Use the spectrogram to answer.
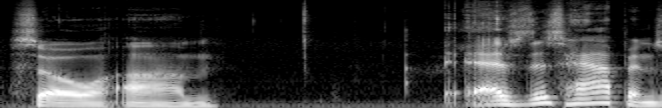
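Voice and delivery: ordinary talk

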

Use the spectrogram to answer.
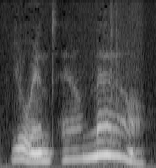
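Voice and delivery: slow, drawn-out and tender, lingering on each word; savoring the line. Shown as a demonstration. Preacher savoring the woman's line to Nelson, slow and tender. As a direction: let every word sink in slowly. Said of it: "the most powerful line in this story".

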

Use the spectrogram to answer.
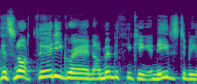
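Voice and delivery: usual speaking voice

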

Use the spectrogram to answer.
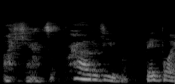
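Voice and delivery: put-on high quick praise for a little boy; proud praise. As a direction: gush over your son. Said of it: "and I'm like".

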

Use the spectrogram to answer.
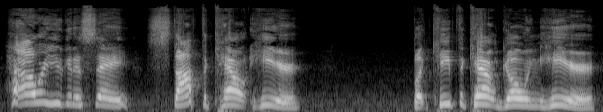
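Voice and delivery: high, loud, drawn-out exasperation; loud, high-pitched disbelief; incredulous mockery. Real, not acted. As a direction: pitch it up and stretch out the absurd demands. Exasperated mockery of contradictory demands.

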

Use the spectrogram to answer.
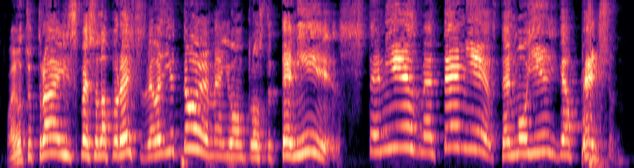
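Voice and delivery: put-on Raul pushing hard in a very high Puerto Rican accent; Puerto Rican friend impression. Raul urging his friend to try special operations, high Puerto Rican accent. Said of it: "butchering your, the imitation".

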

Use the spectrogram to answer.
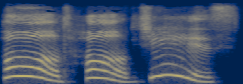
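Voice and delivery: high, loud panicked protest; hammed-up startled yelps; acted alarm. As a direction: plead with a gunman to stop. Orc panics at the gunshot.

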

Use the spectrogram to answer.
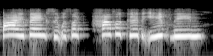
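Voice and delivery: put-on high, sweet little-kid voice; mock polite kid. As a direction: imitate a tiny polite Spider-Man. Imitating polite kid Spider-Man.

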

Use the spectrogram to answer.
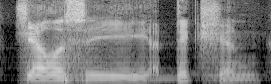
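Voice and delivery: ordinary delivery

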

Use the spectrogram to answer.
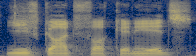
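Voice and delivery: slow, low, soft and unmoved; monotone. Shown as a demonstration. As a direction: break grim news with no change of tone. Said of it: "there's no change of tone".

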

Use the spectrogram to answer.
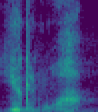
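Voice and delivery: put-on soft breathy whisper to a baby; hushed encouragement to take a first step; coaxing whisper. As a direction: parents coaxing a toddler in a hush. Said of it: "and they said".

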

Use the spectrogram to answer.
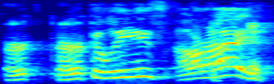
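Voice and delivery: high, loud startled repeat; surprised. Real, not acted. Host reacts to Rob's burger pick with high surprise. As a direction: hear it and balk in disbelief.

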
